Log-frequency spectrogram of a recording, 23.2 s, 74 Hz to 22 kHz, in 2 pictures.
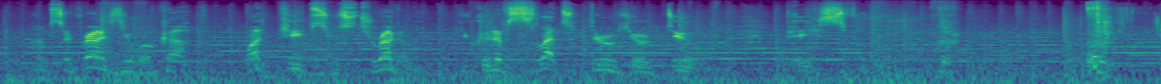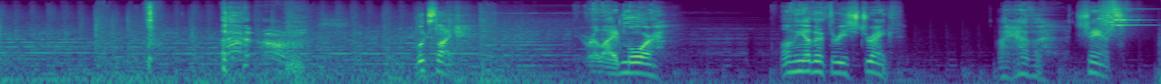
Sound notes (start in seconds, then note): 9.6 spits and coughs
